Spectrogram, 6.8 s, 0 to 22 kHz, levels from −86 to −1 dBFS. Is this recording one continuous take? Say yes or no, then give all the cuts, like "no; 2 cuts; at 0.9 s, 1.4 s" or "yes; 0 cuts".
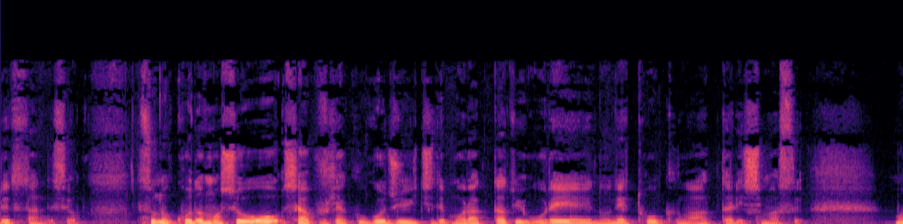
yes; 0 cuts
